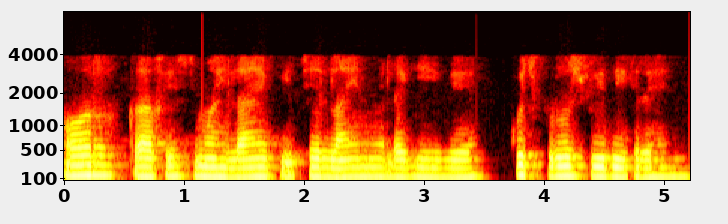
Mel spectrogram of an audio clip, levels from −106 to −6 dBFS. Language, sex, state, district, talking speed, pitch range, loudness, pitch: Hindi, male, Bihar, Saran, 195 wpm, 120-130 Hz, -21 LUFS, 125 Hz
